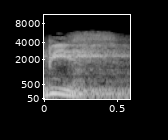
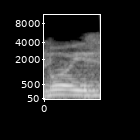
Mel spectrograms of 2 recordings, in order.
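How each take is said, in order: First: The vowel after the first consonant is i. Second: The vowel after the first consonant is u. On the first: The speaker calls it right. "زمه را تبدیل به کسره کنید راحت بشید" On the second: The speaker calls it wrong. "تلفظش سنگینه"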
